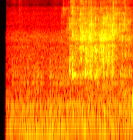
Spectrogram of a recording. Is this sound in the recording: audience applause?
no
